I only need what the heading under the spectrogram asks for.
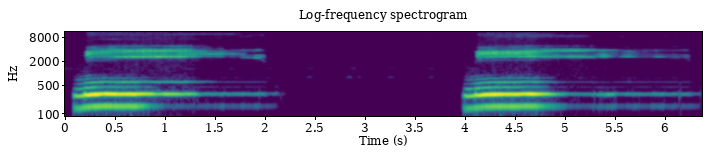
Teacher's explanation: मीम कहां से अदा होता है? बंद होठों के खुश हिस्से से। मीम जो आपके होठ बंद होंगे इनके बाहर वाला जो खुश हिस्सा होता है। · میم کہاں سے ادا ہوتا ہے؟ بند ہونٹوں کے خشک حصے سے۔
